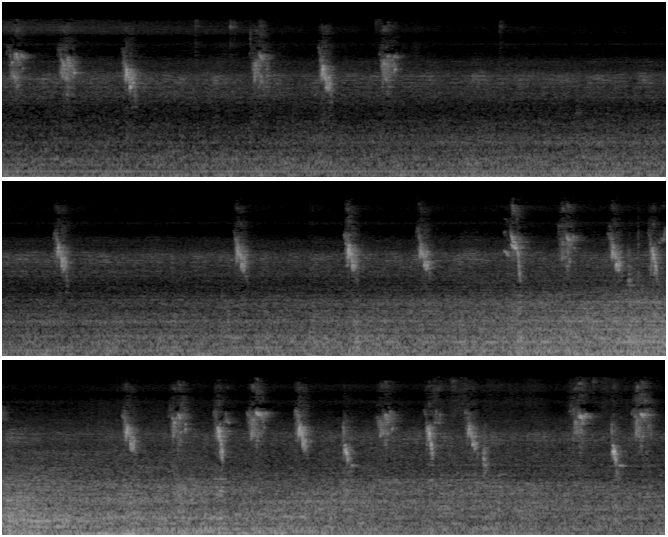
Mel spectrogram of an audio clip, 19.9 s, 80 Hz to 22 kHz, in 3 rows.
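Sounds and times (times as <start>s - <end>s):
sparrows chirping: 0.0s - 19.9s.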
